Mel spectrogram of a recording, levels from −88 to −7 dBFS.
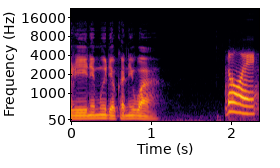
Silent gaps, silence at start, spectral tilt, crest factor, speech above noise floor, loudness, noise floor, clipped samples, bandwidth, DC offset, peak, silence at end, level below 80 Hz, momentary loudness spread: none; 0 s; -6 dB/octave; 18 dB; 40 dB; -24 LUFS; -62 dBFS; under 0.1%; 12.5 kHz; under 0.1%; -6 dBFS; 0 s; -56 dBFS; 9 LU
